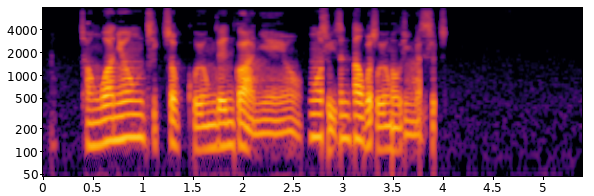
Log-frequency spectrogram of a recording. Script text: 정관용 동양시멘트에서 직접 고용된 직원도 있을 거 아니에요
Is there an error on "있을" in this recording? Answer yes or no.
yes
